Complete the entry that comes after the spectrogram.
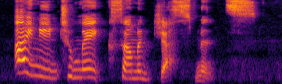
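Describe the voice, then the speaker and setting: A woman puts on a character voice pitched extremely high. She speaks at a fairly slow pace. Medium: read story. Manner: gentle, reassuring.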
